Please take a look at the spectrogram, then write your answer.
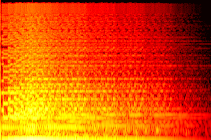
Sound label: crescendo; sona; paxsona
